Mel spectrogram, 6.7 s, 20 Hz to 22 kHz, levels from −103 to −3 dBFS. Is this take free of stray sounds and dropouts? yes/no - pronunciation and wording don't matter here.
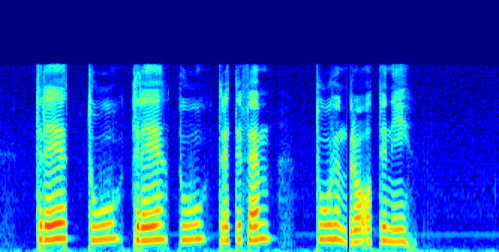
no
